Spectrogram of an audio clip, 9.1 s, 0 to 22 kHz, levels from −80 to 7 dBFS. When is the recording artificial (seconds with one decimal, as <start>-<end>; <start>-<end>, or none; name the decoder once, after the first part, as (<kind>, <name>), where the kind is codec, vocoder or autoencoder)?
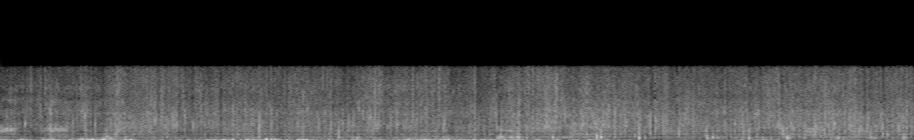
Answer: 0.0-2.6 (codec, SNAC); 3.7-5.8; 6.4-7.8; 8.5-9.1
